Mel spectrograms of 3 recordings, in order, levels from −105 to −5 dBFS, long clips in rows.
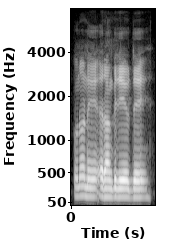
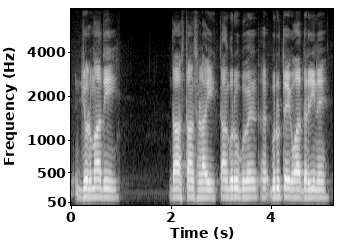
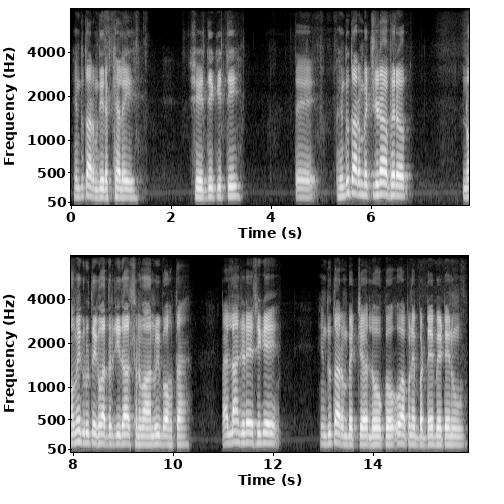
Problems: background sounds at intervals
